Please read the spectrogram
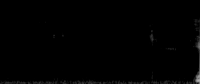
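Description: Near silence in a pause between narrated sentences, broken by a faint short click about one and a half seconds in, just before the narrator's voice resumes at the very end.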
